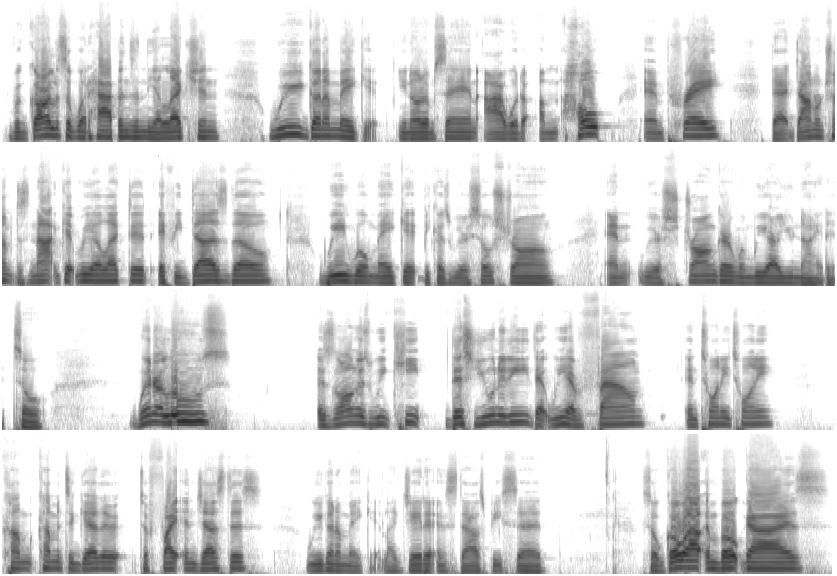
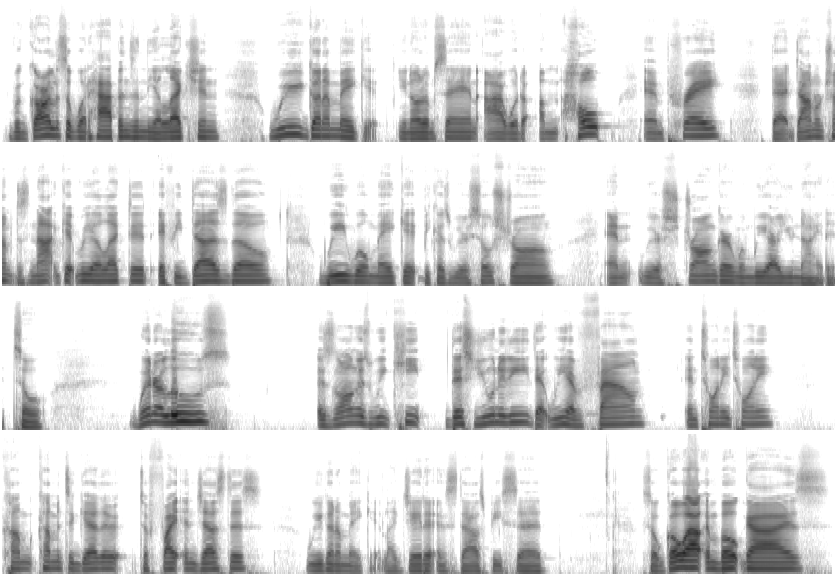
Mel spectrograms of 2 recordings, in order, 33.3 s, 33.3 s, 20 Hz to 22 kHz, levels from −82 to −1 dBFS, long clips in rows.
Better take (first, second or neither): second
